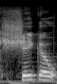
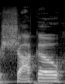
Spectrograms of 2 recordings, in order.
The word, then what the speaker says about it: Shaco: Some honorable mentions for this patch include Xin Zhao, Warwick, Shaco or Shaco, however you want to pronounce it, Lee Sin, Amumu, Rek'Sai, Wukong, and Pantheon.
